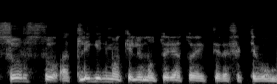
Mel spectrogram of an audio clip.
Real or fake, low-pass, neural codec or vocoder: fake; 7.2 kHz; vocoder, 44.1 kHz, 128 mel bands, Pupu-Vocoder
